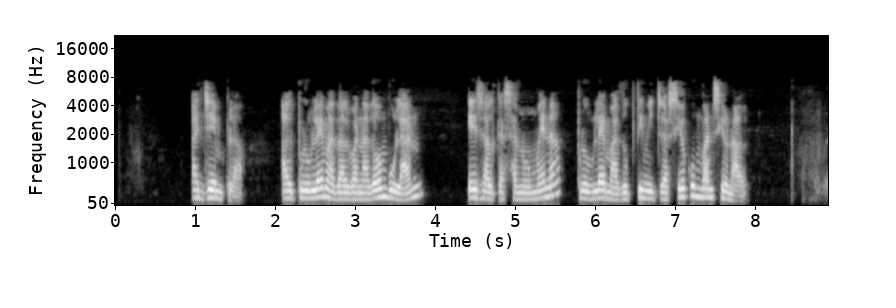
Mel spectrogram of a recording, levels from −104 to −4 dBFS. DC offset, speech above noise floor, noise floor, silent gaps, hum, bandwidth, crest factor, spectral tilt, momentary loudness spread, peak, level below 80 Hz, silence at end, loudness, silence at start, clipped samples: under 0.1%; 67 dB; -84 dBFS; none; none; 7.8 kHz; 16 dB; -5 dB/octave; 9 LU; -2 dBFS; -60 dBFS; 1.05 s; -17 LUFS; 0.95 s; under 0.1%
